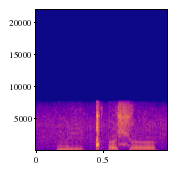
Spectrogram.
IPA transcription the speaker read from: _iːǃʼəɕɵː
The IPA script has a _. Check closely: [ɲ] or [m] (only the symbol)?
m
